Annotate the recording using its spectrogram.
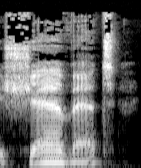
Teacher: the t is aspirated because Hebrew is a very guttural and inyour face and explosive consonant kind of language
